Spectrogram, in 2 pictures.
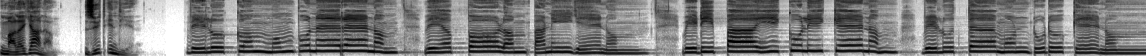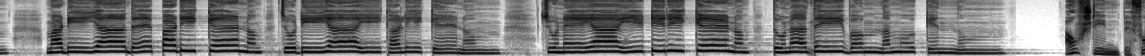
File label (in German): Malayalam Suedindien, kinderverse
